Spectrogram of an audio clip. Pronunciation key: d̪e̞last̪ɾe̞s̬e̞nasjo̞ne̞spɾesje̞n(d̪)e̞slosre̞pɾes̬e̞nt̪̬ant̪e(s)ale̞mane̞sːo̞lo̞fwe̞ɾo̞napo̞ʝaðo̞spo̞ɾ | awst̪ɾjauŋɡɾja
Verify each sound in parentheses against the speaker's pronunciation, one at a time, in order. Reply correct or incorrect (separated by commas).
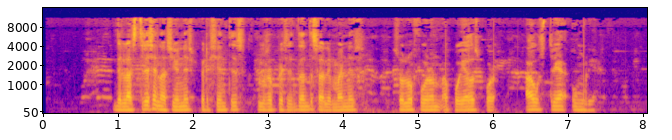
incorrect, correct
